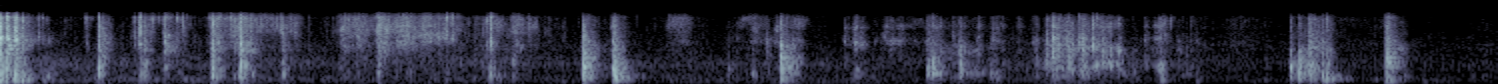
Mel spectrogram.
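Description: Plastic shrink wrap crinkling and tearing and a cardboard trading-card box being pulled open by hand: a run of irregular sharp crackles and clicks with a few longer rustles.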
